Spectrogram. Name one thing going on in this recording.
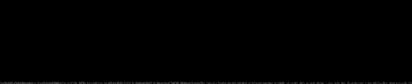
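A car drives past slowly.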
